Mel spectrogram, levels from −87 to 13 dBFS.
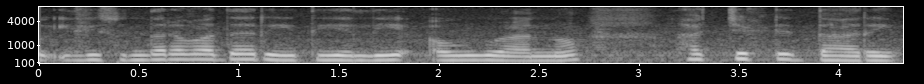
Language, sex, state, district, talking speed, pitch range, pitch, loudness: Kannada, female, Karnataka, Bidar, 70 wpm, 195-225 Hz, 205 Hz, -15 LUFS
